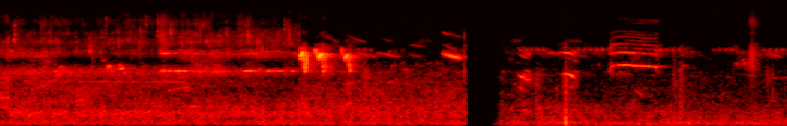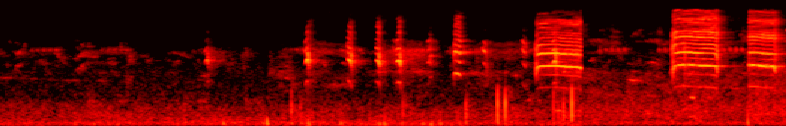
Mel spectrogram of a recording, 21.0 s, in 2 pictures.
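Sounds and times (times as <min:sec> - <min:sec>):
outdoor background hiss: 0:00.0 - 0:20.9
small birds chirping: 0:00.0 - 0:20.9
bird trill: 0:00.6 - 0:05.2, 0:14.4 - 0:18.3, 0:19.4 - 0:20.9.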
